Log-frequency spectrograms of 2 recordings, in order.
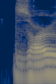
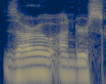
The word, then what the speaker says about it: Zaro: Zoro loves robots. Sorry, I said your name wrong. Zaro loves robots says, "Which commentator is the biggest and roundest?"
